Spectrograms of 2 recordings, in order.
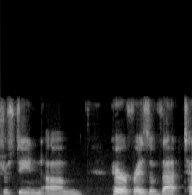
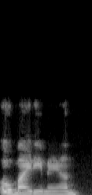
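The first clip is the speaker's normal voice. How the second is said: sarcastic, mocking; 2 semitones lower, 3 dB quieter than usual. Reading a verse aloud to the group: sarcastic.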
